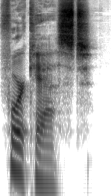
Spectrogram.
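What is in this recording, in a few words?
"forecast", English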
